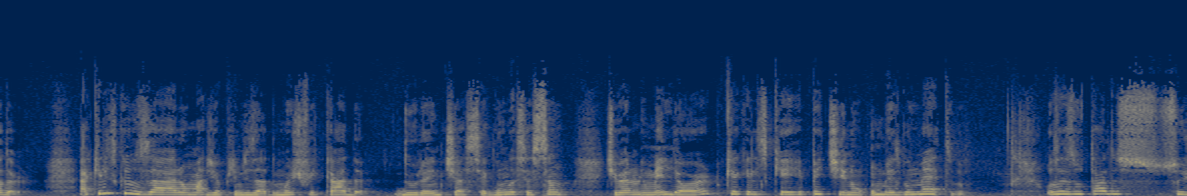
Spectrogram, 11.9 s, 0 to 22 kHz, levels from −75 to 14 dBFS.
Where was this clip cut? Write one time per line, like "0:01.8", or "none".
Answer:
0:02.1
0:06.4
